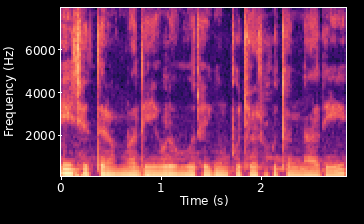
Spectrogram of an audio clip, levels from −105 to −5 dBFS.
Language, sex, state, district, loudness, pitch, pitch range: Telugu, female, Telangana, Hyderabad, -18 LUFS, 175 Hz, 170-180 Hz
